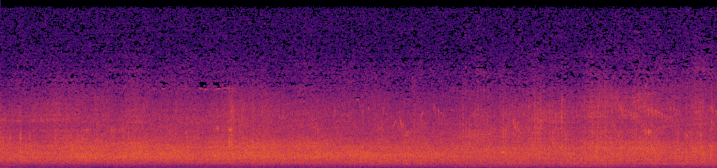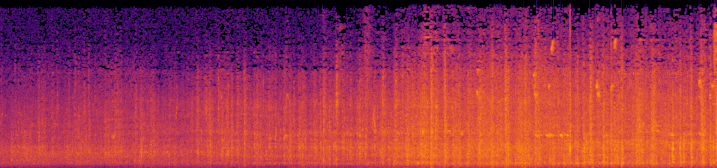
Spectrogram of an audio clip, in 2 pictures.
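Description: Metrorail electric multiple-unit commuter train approaching and passing close by, its running noise growing steadily louder through the second half. In the last several seconds it is loud, with the clickety-clack of the wheels going over rail joints.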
